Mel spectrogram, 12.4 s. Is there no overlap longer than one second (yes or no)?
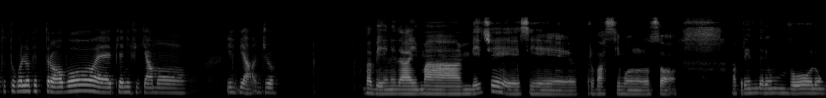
yes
